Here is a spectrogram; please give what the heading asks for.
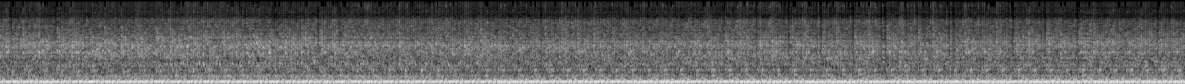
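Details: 1965 Mustang fastback, 289 V8 with Tri-Y headers, first start after sitting 44 years, freezing cold day: loud, steady, even low rumble with no knocks or misses. Normal idle with good spark; only a dripping carburetor needing a rebuild.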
